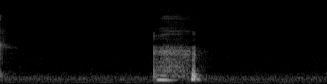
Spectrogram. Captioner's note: laughs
